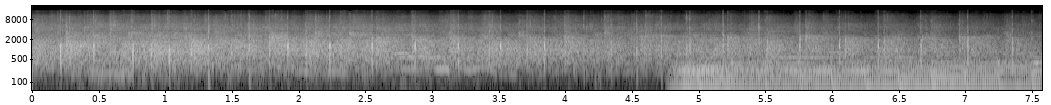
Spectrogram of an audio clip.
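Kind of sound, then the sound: crowd, audience applause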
